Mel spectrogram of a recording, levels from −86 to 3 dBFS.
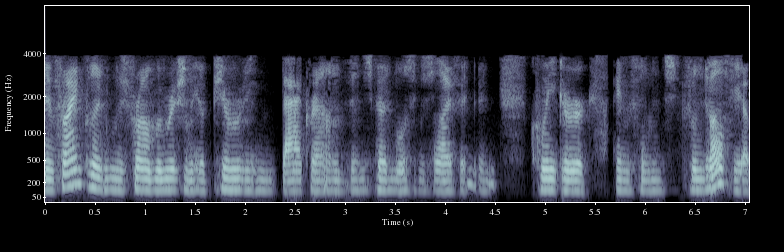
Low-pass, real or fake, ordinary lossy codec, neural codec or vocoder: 7.2 kHz; fake; AAC, 16 kbps; autoencoder, 22.05 kHz, a latent of 192 numbers a frame, VITS, trained on one speaker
